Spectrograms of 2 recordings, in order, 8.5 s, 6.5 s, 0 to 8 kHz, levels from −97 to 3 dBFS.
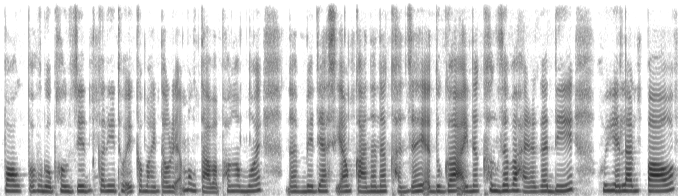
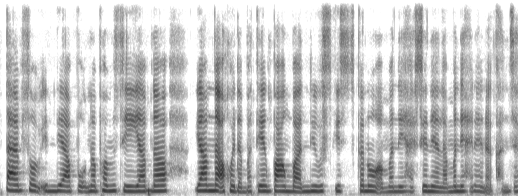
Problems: none marked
